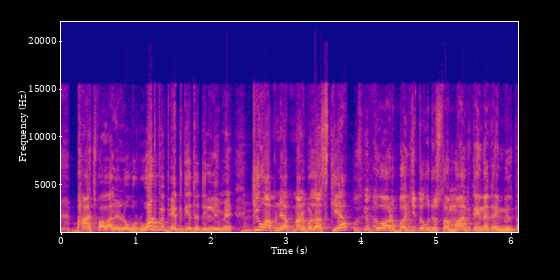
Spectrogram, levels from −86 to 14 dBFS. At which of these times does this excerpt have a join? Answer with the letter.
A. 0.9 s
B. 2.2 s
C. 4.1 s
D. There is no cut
C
